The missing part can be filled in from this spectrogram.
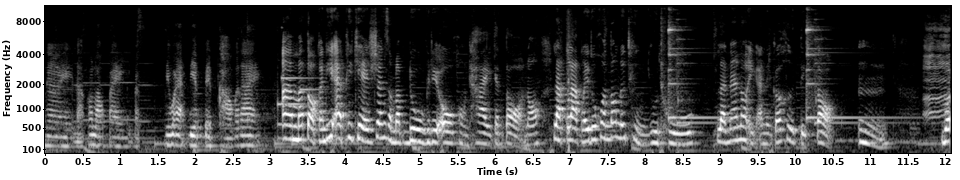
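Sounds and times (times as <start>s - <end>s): bell-like ding: 3.1s - 4.2s
woman speaking: 3.2s - 12.0s.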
